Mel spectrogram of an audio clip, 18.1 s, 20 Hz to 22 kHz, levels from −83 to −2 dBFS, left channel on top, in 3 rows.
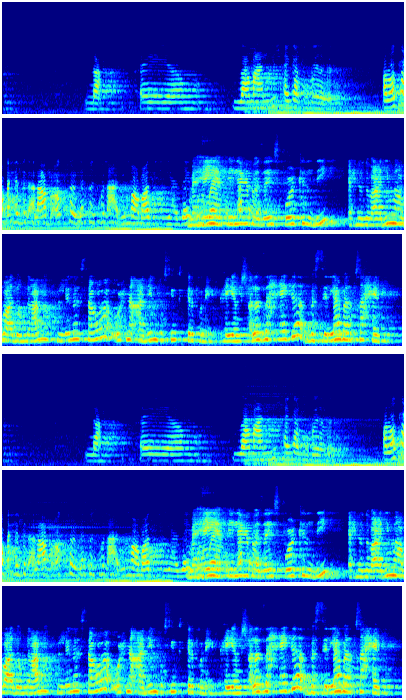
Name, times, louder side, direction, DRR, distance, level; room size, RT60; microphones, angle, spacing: voice 1, 2.1-3.0 3.5-5.0 5.7-9.9, left 1 dB, 55° left, 0 dB, 6.1 m, -33 dB
sound 1, 3.6-8.6, right 1 dB, 50° right, 1.2 m, -39 dB
voice 2, 8.8-10.9 11.2-17.7, equal, ahead, 0 dB, 3.2 m, -28 dB
26.0 x 24.0 x 8.9 m, 1.1 s
head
